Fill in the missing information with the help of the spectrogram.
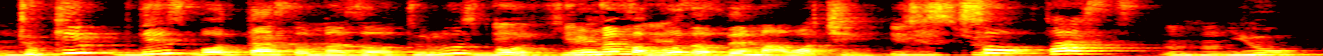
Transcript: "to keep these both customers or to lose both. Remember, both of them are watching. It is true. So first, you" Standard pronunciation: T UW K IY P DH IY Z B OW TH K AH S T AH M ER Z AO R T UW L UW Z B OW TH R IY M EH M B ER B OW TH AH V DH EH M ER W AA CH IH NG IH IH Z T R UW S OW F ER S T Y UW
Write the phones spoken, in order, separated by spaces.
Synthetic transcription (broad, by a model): T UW K IY P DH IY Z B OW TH K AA S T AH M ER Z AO L T UW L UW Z B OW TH R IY M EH M B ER B OW TH AH V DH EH M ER W AA CH IH NG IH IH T S OW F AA S T Y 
